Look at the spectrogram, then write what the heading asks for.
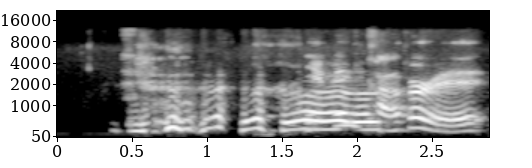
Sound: laughing

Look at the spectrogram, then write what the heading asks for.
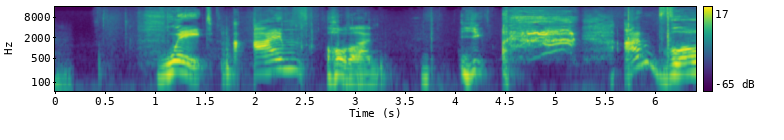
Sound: laughs

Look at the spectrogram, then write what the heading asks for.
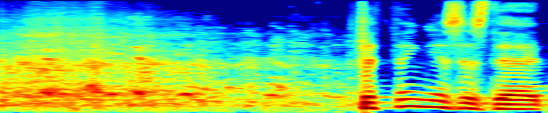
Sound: laughter

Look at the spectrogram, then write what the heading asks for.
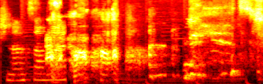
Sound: Quincy laughing

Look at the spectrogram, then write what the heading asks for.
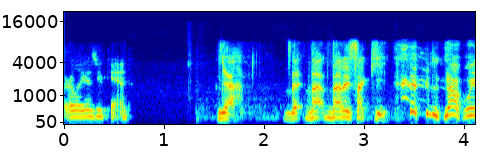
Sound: laughs

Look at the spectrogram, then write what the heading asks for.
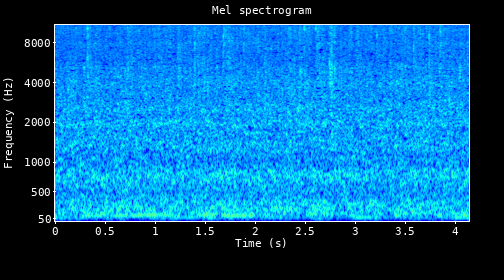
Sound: nature Sounds

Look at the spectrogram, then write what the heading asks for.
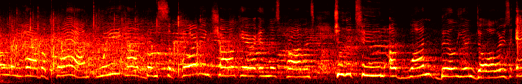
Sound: applause

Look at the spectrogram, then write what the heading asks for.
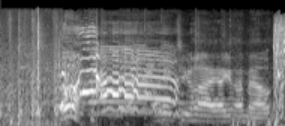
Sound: kids yelling

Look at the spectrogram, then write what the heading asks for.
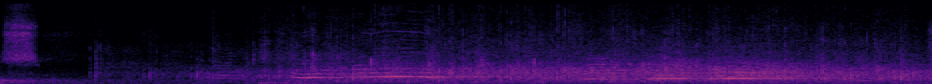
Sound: audience applauding

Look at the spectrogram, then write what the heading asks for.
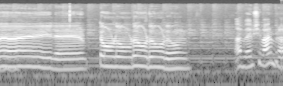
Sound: beatboxing

